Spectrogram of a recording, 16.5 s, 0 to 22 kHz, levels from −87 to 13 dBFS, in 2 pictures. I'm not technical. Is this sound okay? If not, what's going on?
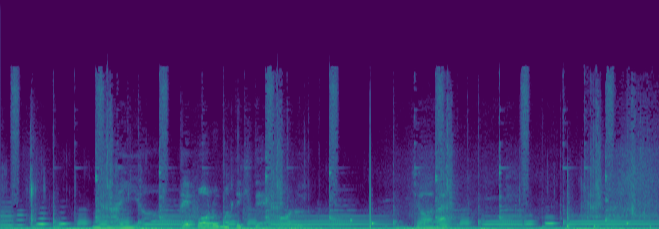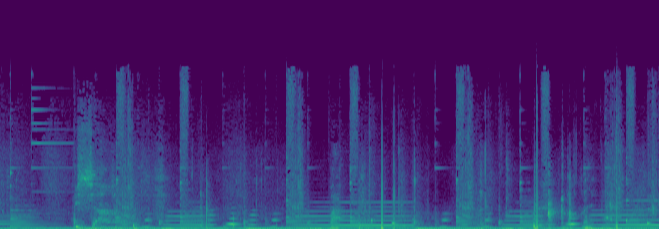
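No. The clip has loud pops. There is one at about 4.62 to 4.65 seconds, a double pop from 13.00 to 13.19 seconds, one at 14.94 to 14.97 seconds, and one at 15.94 to 15.97 seconds. Each is a sharp snap, much louder than the sound around it. The sound keeps going underneath. The likely cause is a sudden electrical jolt from a plug, a switch, static or a driver hiccup.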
